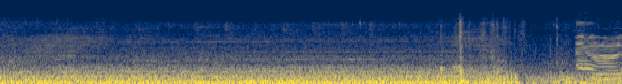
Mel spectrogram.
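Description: A car engine rumbles loudly while driving.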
